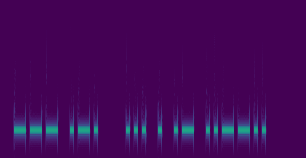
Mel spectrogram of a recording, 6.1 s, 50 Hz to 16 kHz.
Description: Morse code, heard as a keyed tone, about 15 wpm, 700 Hz. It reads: OR SEA?
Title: Sentences from Top 1000 Words - Review Part 1 - 15wpm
